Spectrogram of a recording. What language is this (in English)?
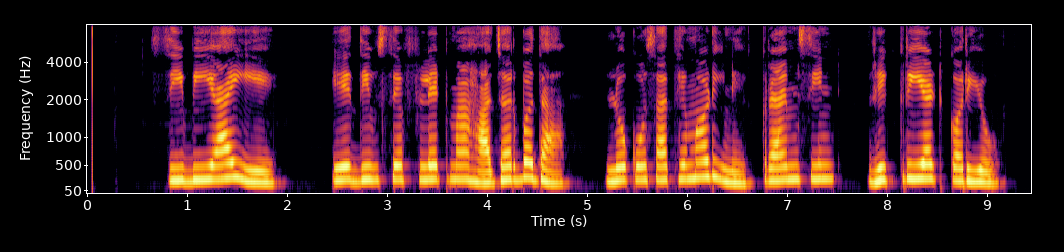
Gujarati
